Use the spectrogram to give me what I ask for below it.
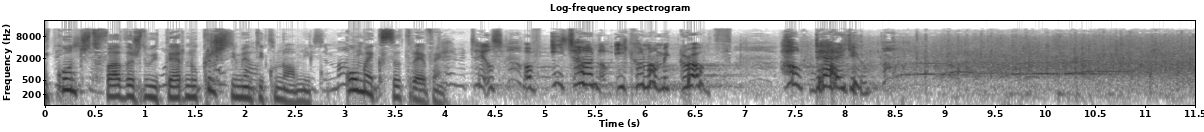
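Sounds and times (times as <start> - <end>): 
speech: 0.0 - 8.6
world leaders applauding: 7.9 - 11.4.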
